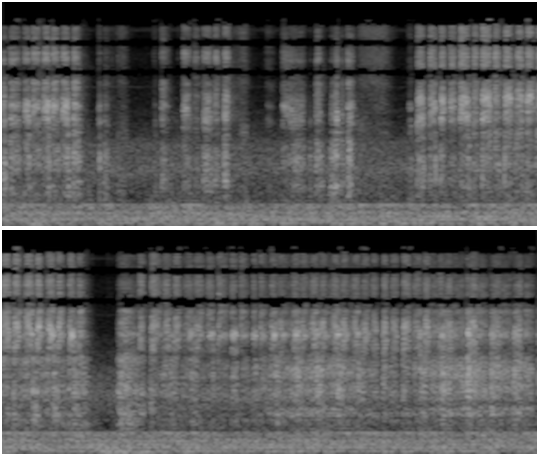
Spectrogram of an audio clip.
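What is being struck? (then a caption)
Brush marker on a paper page. A hand scratches and rubs the tip of a black Touchnew-style brush marker over the flat paper page of a colouring book resting on a table, colouring a mandala. The result is a steady, bright, scratchy rubbing with an uneven rhythm of quick strokes and a few brief pauses.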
